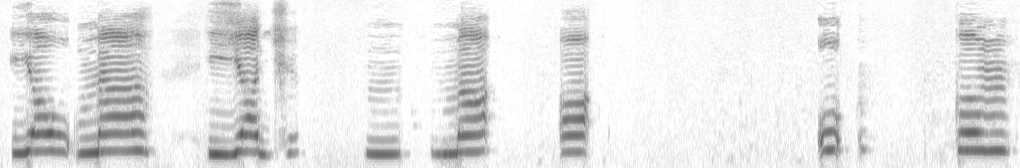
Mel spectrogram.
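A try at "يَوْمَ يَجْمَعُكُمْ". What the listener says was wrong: Good. So it's not meant to be given a jerk.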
